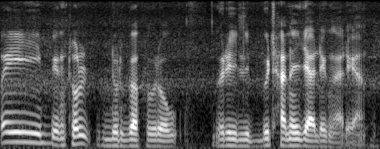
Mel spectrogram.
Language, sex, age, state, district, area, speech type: Bodo, male, 60+, Assam, Chirang, rural, spontaneous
